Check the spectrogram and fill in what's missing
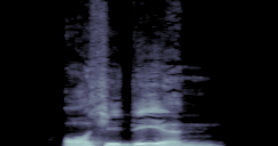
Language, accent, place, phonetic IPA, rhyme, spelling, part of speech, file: German, Germany, Berlin, [ˌɔʁçiˈdeːən], -eːən, Orchideen, noun, De-Orchideen.ogg
- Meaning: plural of Orchidee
